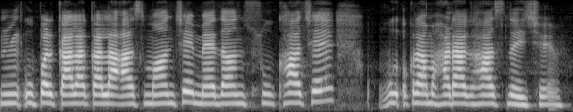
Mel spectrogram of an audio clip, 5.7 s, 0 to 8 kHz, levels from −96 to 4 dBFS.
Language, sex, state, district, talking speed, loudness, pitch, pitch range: Magahi, female, Bihar, Samastipur, 145 wpm, -16 LUFS, 240 Hz, 230-250 Hz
